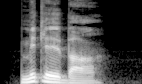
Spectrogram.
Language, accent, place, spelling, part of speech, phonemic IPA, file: German, Germany, Berlin, mittelbar, adjective, /ˈmɪtəlˌbaː(ɐ̯)/, De-mittelbar.ogg
- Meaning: indirect, mediate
